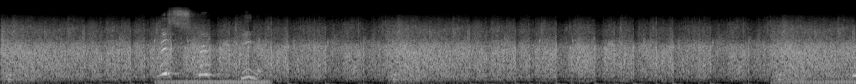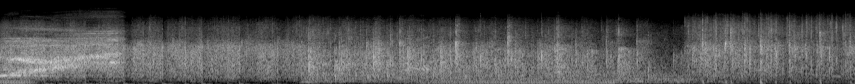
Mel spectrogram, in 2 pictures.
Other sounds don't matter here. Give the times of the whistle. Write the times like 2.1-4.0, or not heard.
not heard.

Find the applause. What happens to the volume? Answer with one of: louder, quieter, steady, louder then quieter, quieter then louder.
steady.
